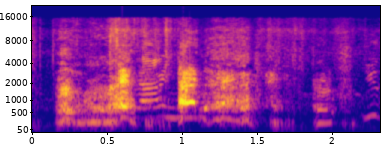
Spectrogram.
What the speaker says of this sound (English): Yeah, Aiden, take your barking big ass in the house.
